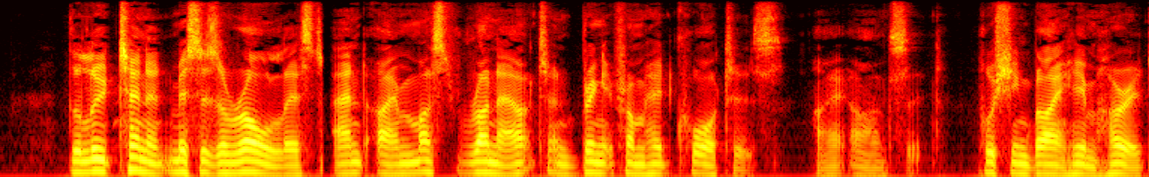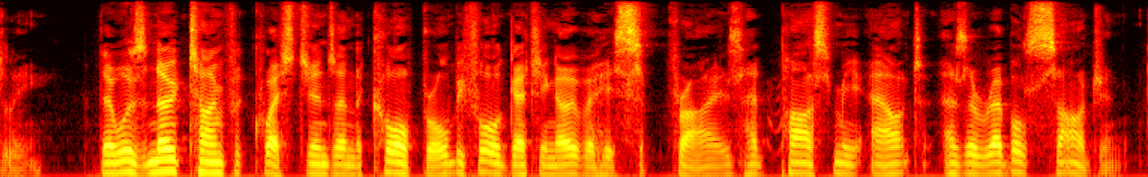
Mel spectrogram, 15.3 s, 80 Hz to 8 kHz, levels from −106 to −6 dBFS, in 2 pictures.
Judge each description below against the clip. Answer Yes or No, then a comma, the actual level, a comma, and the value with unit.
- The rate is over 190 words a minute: No, average, 170 wpm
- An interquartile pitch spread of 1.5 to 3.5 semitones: Yes, average, 2.8 semitones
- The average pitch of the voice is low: Yes, low, 120 Hz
